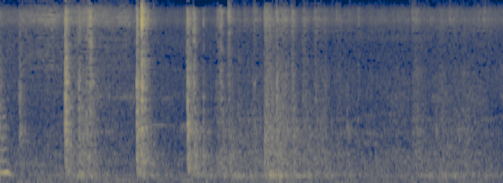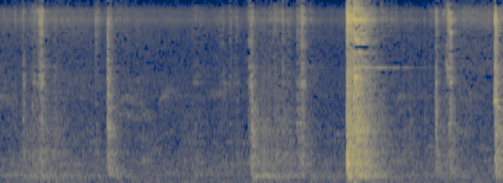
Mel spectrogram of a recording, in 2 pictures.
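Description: Metal pipes clank and knock against a steel frame.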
